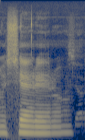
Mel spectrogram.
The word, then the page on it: masiarero: Yawa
